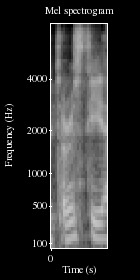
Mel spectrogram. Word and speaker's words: thirsty: Well, you should maybe try to pronounce the word, this one, thirsty, a little better. Can you do Thursday. it? Thirsty? Thursday, I'm saying it. Thursday. Well, try to say th.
